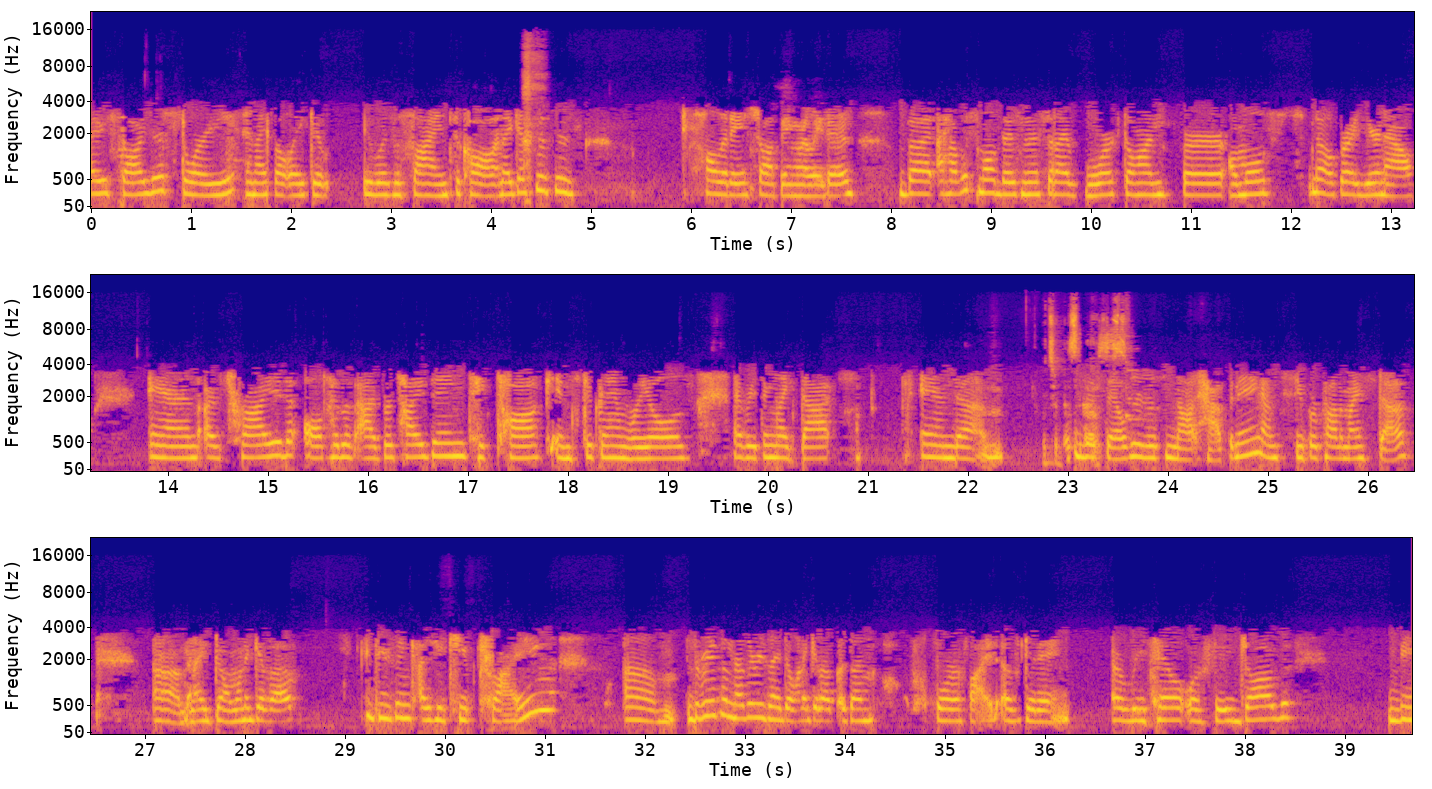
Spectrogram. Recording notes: Surprises a listener with a phone call to shoutout her Etsy business.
